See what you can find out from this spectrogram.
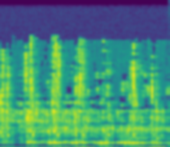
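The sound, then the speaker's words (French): Pinot noir wine pours into a glass at a tasting. The liquid makes a continuous gurgling trickle with a bubbly tone that lasts about two seconds. “Alors à verser comme ça dans le verre”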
